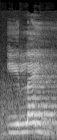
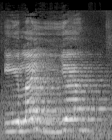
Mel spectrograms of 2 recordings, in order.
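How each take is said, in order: First: The word ends with the final vowel dropped. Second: The word ends on a sounded final vowel. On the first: The reader stops at this word. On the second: The reading continues without stopping.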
